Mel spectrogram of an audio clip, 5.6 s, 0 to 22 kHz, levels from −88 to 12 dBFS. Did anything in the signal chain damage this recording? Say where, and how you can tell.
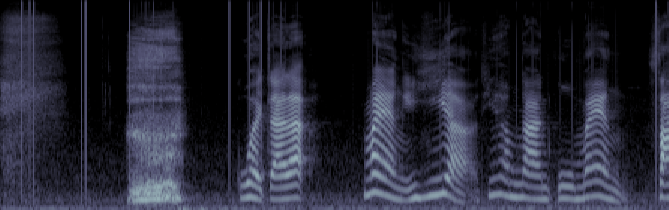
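Yes. Word clock ticks on the digital link: sharp ticks about every 30 ms from 0.12 to 5.57 s, each an unlocked receiver slipping one sample. The steady spacing sets them apart from random dropouts.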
